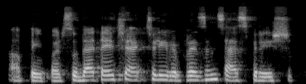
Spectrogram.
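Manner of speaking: ordinary delivery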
